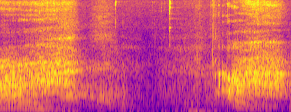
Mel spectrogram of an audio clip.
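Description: A man's loud, strained vocal groan of effort, falling in pitch, as he forces out the final rep of a dumbbell chest press. A second, shorter groan comes near the end.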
